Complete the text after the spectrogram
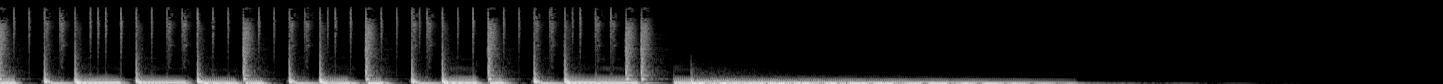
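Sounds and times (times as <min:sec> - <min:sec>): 
percussion: 0:00.0 - 0:08.0
bass: 0:00.0 - 0:11.0.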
